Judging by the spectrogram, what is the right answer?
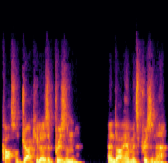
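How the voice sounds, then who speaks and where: An actor playing a polite, earnest young gentleman in a radio play, speaking precisely and formally. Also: mid-range voice, a little fast, close to an everyday voice. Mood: uneasy, grave. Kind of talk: radio play acting with diary narration.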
